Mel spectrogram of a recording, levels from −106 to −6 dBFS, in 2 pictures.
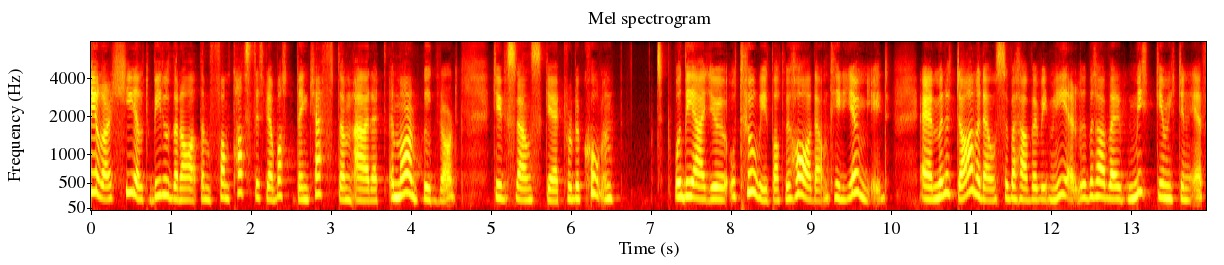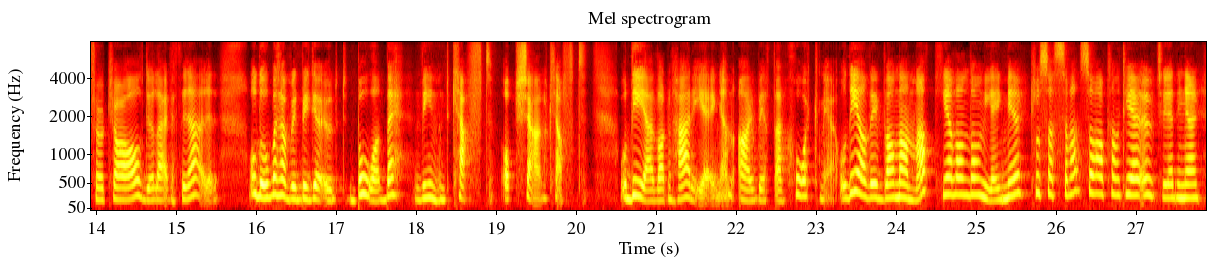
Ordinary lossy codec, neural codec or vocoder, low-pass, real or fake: none; codec, 16 kHz, 0.5 kbps, FunCodec, trained on LibriTTS, 25 frames a second; none; fake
